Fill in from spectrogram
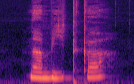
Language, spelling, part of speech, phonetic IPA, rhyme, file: Czech, nabídka, noun, [ˈnabiːtka], -iːtka, Cs-nabídka.ogg
- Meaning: 1. offer 2. supply 3. menu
